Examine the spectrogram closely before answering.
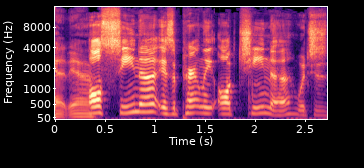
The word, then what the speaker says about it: Alcina: And they're in like, pronunciations. it's actually Lay. It's actually fucking... It's actually Alcina.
